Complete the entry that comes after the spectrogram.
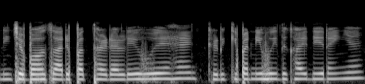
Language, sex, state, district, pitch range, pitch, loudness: Hindi, female, Uttar Pradesh, Jalaun, 235-255 Hz, 250 Hz, -17 LUFS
